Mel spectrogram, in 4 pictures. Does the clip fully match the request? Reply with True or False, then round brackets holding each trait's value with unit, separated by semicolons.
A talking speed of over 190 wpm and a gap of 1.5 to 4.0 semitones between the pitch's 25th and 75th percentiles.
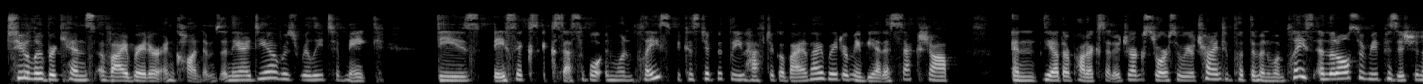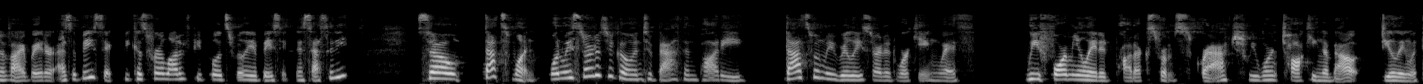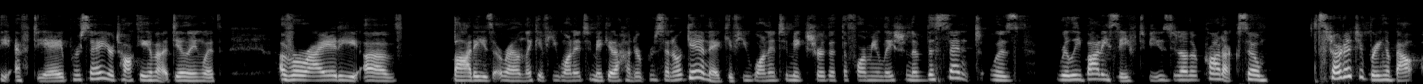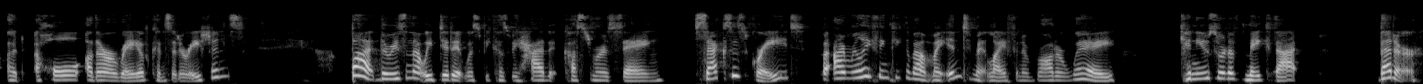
False (200 wpm; 5.2 semitones)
